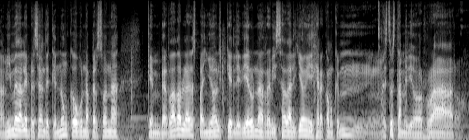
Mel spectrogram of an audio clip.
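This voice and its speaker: A man giving animated, sarcastic commentary in an opinion video. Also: medium pitch, slight background noise. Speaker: YouTube commentator. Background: faint background music.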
